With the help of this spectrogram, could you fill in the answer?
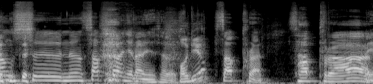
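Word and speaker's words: Safran: 사프란. 사프란. 예. 그 섬유유연제 아닙니까? 뭐 같은 거의 샤프란. 사퐁이라고 뭐 발음을 하더라고요.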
